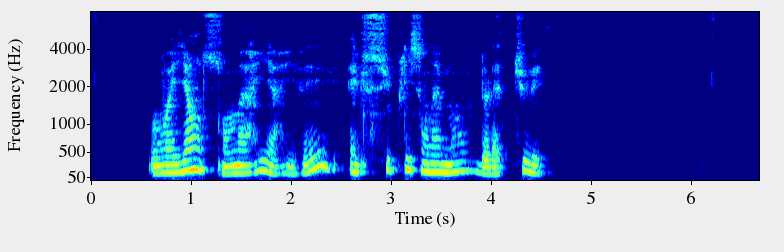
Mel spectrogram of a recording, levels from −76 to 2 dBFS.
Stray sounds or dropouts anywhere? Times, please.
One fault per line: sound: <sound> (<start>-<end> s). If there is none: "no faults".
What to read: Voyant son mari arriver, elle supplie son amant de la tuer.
no faults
